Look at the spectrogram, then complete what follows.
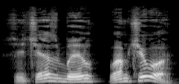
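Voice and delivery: high, loud retort; brusque porter. A narrator's reading. Porter answers Raskolnikov's questions, brusque and loud. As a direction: answer loudly and impatiently.

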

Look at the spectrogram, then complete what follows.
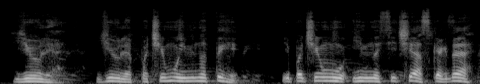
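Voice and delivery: high-pitched grieving questions; anguished lament. A narrator's reading. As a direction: plead inwardly with the lost friend. Grieving inner lament, near tears. (горестная мольба высоким голосом)

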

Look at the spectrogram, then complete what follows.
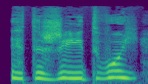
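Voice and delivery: understated break in the voice. A narrator's reading. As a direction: let the voice catch on grief. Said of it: "Голос сорвался".

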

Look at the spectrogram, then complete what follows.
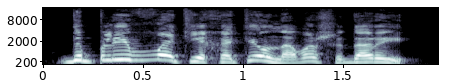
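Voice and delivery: high, heated protest; angry retort. A narrator's reading. Boy rejecting the accusation about the gifts, heated. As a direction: hurl it back defiantly.

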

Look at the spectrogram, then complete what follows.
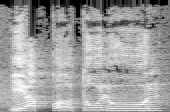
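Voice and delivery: "يقتلون" with the qaf hammered, very slow; exaggerated qaf. Shown as a demonstration. Teacher showing the overdone mistake, drawn out. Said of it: "لا".

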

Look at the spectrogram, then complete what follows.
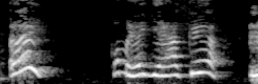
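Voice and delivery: high, drawn-out mock jeer; retold high-pitched heckling; imitated cursing yell. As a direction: act out calling someone out abusively, slowly. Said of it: "ba chửi nha".

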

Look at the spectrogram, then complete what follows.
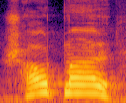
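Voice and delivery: high, loud call to the others. A narrator's reading. Centipede calls friends to look across the water, loud call. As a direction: call out to get everyone to look. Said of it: "rief Tausendfüßler".

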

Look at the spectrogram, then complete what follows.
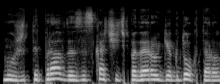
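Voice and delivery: plain reading voice

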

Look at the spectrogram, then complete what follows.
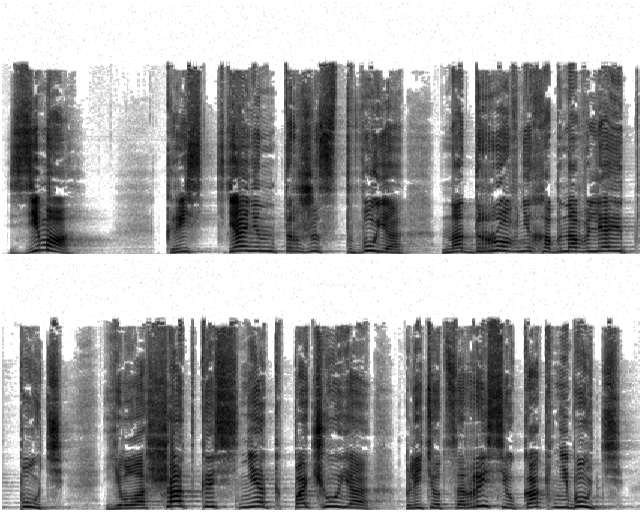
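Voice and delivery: loud, slow schoolboy poem recital; brisk recitation. Acted. Boy recites Pushkin at the blackboard, slow and loud. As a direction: declaim each line slowly and loudly at the blackboard. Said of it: "бодро завёл".

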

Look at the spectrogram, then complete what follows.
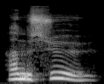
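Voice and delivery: anguished cry, not a real murmur; distressed plea. A narrator's reading. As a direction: appeal to him in dismay. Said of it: "murmura-t-elle".

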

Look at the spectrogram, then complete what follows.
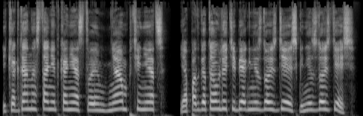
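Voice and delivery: high, lilting birdlike goddess; sing-song, echoing her own words; bird goddess voice. A narrator's reading. Goddess speaks to Kras.

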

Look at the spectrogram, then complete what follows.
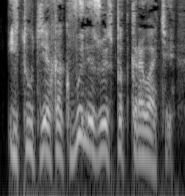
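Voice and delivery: high-pitched, animated bragging; boastful storytelling. A narrator's reading. Olli brags about scaring from under the bed, excitedly. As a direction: tell it with a big lifted voice. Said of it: "услышал он голос Олли, доносившийся откуда-то издалека".

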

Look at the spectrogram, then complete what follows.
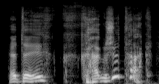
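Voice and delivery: put-on high, faltering bewildered old man; растерянно. A narrator's reading. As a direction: stammer it out, lost and confused. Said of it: "растерянно отозвался Наум Моисеевич". (растерянный высокий голос)

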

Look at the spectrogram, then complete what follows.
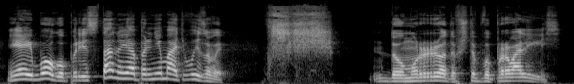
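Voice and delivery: высокий, скрипучий старушечий, через помехи; сыграй бабку-диспетчера в шипящем динамике; старушечий голос в динамике. Acted. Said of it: "старушечий голос". (старушка в динамике с помехами)

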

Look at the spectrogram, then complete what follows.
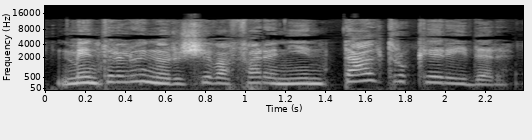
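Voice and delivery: ordinary delivery, nothing marked

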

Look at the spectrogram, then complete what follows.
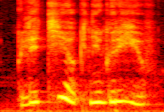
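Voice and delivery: high, loud, startled alert; urgent gasp to a friend to look; alarmed, forceful hushed cry; frightened stage whisper. A narrator's reading. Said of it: "испуганно прошептал Крутобок".

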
